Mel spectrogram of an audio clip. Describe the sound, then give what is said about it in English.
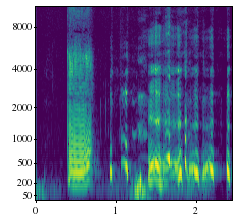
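A short, loud, tonal fart toot rips out, followed by a burst of excited chatter and laughter-like voices. “That was a classic toot noise.”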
